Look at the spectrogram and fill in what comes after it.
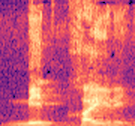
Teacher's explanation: Min khairin, atas nun ada tanda mati, jangan dengung.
